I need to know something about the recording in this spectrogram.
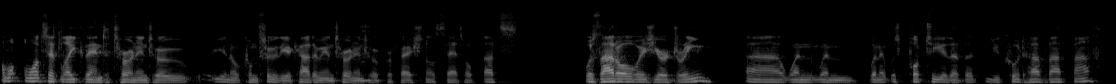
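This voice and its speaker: A man hosts a live sports interview. His voice sits a little low and has a bright, forceful tone. He speaks like a commentator putting questions to his guests. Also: a little fast. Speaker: interview host and rugby commentator.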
